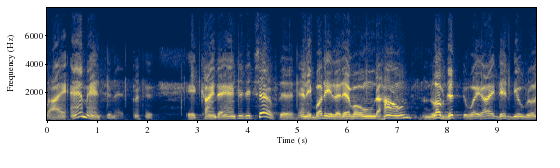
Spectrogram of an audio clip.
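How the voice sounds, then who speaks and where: A hissy 1930s radio recording of an old rural American hound owner. He drawls slowly and haltingly, with pitch rising and dropping widely, in a bright, forceful tone, sentimental and stubborn. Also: heavily acted, poor audio. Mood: earnest, stubborn. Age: older. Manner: halting, plain-spoken, chuckling delivery. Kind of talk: 1930s radio drama acting.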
